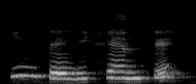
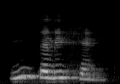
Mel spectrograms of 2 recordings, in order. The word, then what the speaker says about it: inteligente: Esse R mais fraco, talvez, a gente poderia dizer assim, que seria esse som do J e do G. Por exemplo, inteligente, então esse G, inteligente, é totalmente diferente do inteligente, la gente, a gente.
